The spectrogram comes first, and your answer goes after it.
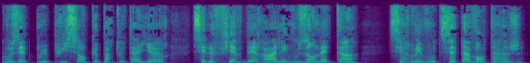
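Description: A man voicing a young male lord who speaks urgently and forcefully. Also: mid-range voice, normal speed, no room sound, clean studio sound, voice pushed up, natural voice.

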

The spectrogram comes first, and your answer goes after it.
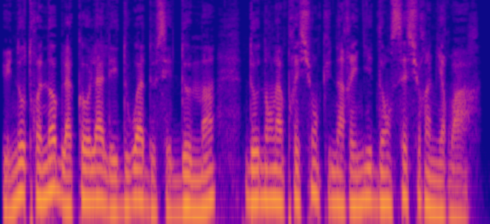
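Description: A man narrates an audiobook at a steady, measured pace, with a mid-pitched voice. The recording is close and dry, with no room sound. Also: no echo.

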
